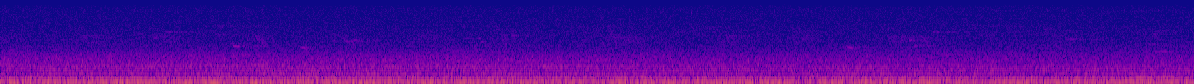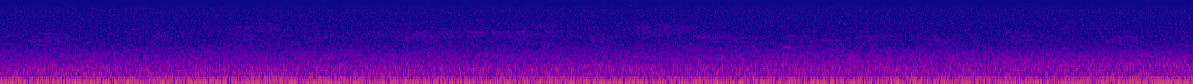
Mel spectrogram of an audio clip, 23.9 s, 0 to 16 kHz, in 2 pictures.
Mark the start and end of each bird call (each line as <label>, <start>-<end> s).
unidentified bird, 0.0-6.5 s
Gray Catbird (Dumetella carolinensis), 8.3-23.9 s
unidentified bird, 16.6-17.6 s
